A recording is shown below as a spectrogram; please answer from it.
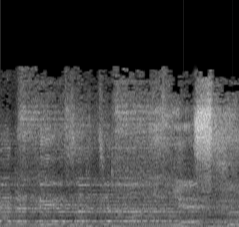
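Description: Slow worship song: a woman singing into a handheld microphone over sustained chords and a steady bass, with a few low drum beats about a second in.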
